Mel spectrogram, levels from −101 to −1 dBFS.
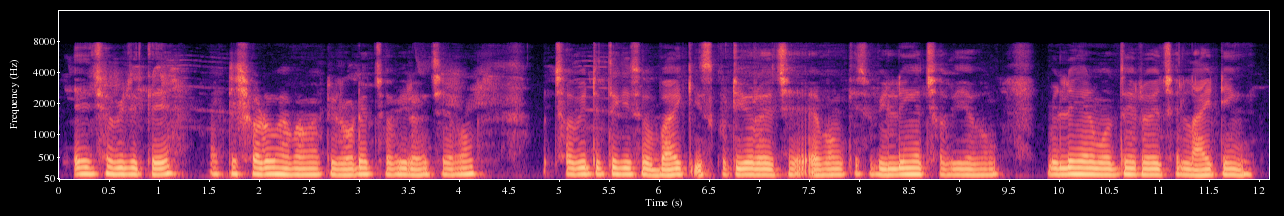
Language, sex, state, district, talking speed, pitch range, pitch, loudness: Bengali, male, West Bengal, Alipurduar, 125 wpm, 125-135 Hz, 130 Hz, -15 LUFS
